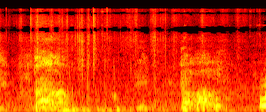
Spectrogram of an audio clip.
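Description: A playful dog snorting and grunting in two short bursts about a second apart.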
